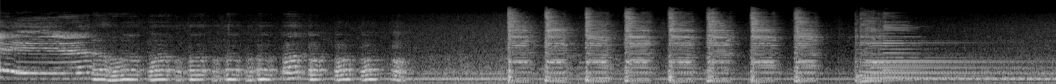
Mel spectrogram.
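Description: Acoustic guitar playing an instrumental passage live: a picked melodic run for about four seconds, then strummed chords at about three strokes a second, ending on a chord left ringing near the end.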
